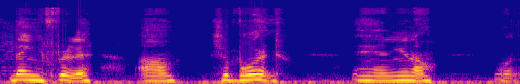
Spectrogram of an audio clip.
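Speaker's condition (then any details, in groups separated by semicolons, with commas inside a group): Cerebral palsy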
